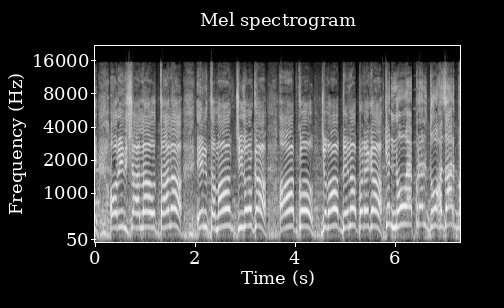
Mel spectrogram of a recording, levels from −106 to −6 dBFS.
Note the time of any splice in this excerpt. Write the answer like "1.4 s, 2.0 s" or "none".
5.8 s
